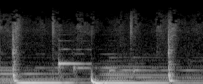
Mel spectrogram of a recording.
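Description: Instrumental background music with held notes and a steady beat of deep drum hits.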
